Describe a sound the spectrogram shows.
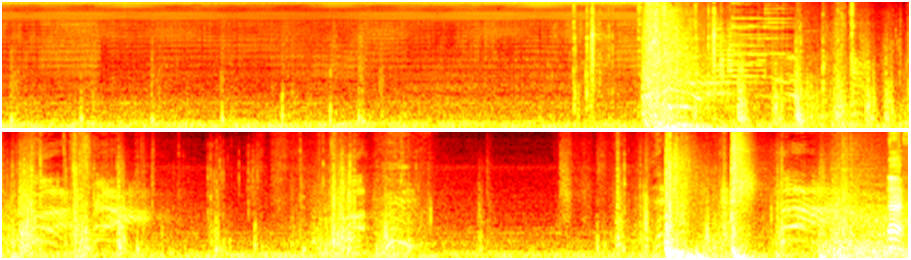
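Punches and blows thud during a fight.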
